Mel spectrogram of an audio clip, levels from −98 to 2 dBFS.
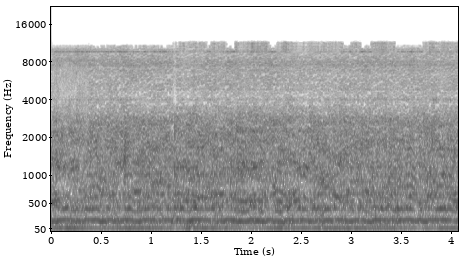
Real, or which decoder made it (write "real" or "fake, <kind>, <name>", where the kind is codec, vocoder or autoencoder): fake, codec, SNAC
